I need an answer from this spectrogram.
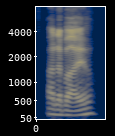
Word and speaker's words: Adebayo: Adebayo.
